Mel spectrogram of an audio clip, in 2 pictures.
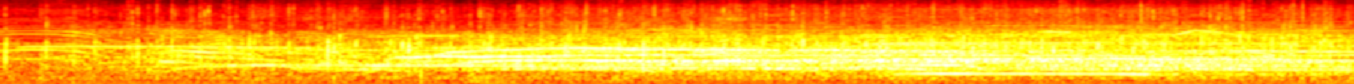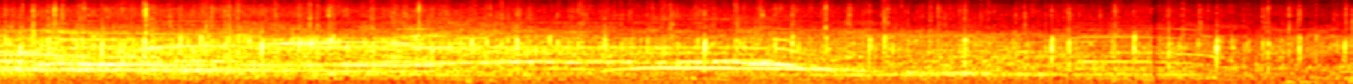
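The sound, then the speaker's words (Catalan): A crowd in Sitges claps and cheers steadily for several seconds after being asked to applaud, a dense wash of applause with shrill whoops and voices rising above it, loud throughout and tapering slightly near the end. “Aplaudiu.”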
